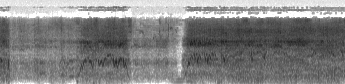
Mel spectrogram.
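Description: RC scale crawler's electric motor and geared drivetrain whining as the truck climbs over roots and dirt. There is a short burst with rising and falling pitch about a second and a half in, a brief lull, then steady driving from just under four seconds in.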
